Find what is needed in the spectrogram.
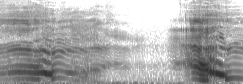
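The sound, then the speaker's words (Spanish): A person wails and moans into a microphone in exaggerated, quavering cries, two long wavering bursts separated by a short, nearly quiet gap. “Parece que te están ahorcando. Ese es el problema, bro. Y ahorita no llores en el micrófono, güey.”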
